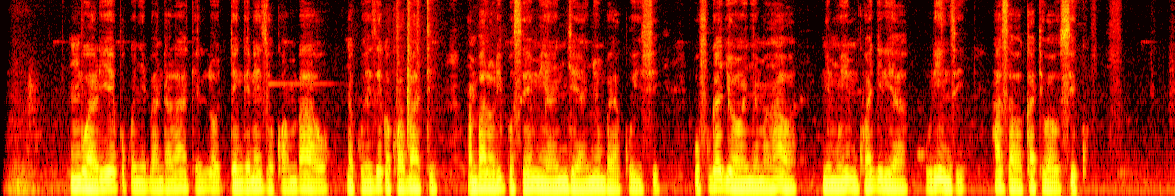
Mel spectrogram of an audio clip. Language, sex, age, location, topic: Swahili, male, 36-49, Dar es Salaam, agriculture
